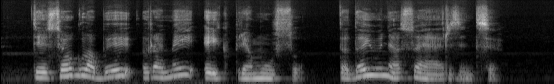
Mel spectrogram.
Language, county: Lithuanian, Panevėžys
